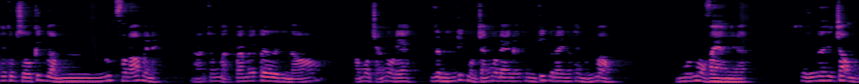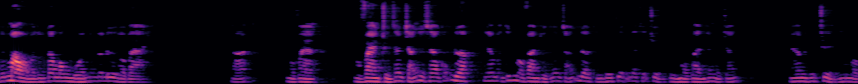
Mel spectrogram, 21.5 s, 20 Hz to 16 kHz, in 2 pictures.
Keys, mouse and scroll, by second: 1.2 click, 7.0 click, 9.1 click, 9.9 ctrl+1, 11.6 click, 20.6 click, 21.1 click.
